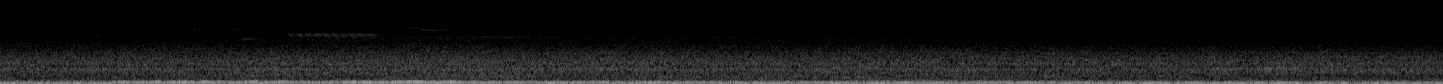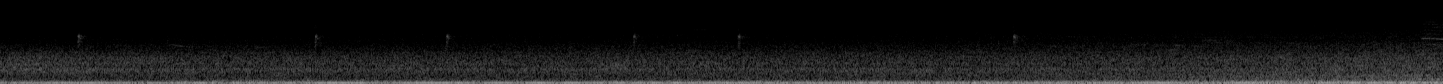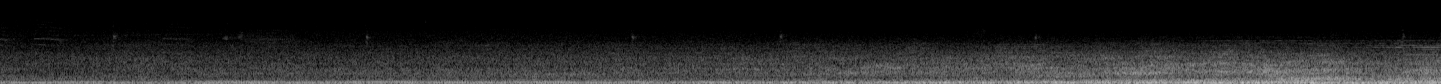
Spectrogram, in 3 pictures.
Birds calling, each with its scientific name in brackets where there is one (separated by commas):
Red-winged Blackbird (Agelaius phoeniceus), Song Sparrow (Melospiza melodia)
